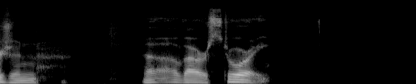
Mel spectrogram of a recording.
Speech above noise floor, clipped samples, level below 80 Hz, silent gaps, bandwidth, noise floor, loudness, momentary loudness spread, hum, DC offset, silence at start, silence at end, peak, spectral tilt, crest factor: 58 dB; under 0.1%; -60 dBFS; none; 14.5 kHz; -84 dBFS; -27 LUFS; 15 LU; none; under 0.1%; 0 s; 1.5 s; -8 dBFS; -5 dB/octave; 22 dB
